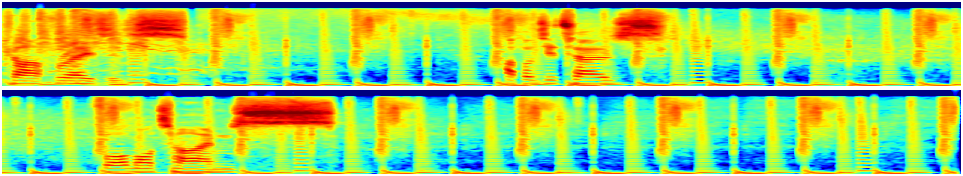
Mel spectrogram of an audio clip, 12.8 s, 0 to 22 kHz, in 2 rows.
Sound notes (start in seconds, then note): 8.7 breathing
